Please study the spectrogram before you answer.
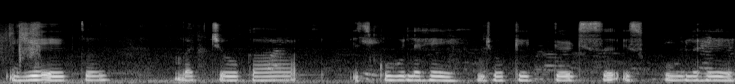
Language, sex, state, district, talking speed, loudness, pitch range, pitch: Hindi, female, Madhya Pradesh, Bhopal, 90 wpm, -18 LUFS, 185-195 Hz, 190 Hz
